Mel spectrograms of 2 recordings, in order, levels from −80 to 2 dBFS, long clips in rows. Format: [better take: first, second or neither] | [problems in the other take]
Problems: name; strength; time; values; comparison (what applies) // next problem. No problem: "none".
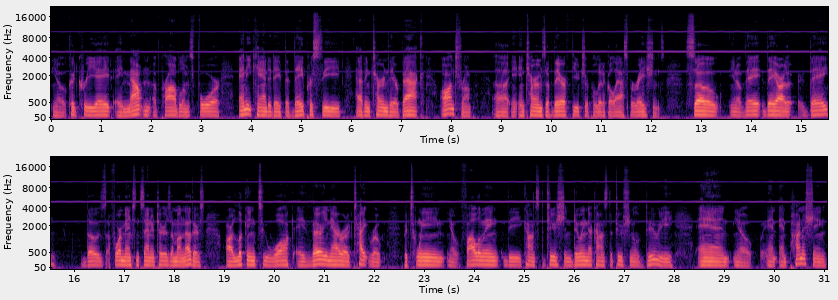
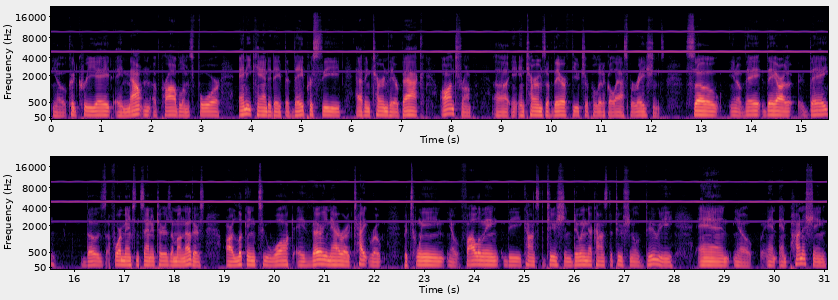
first | high-pitched whine; loud; throughout; 5 kHz, 10 dB below the speech; faint in the first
